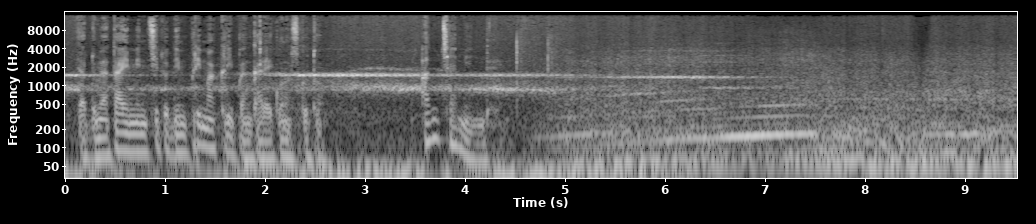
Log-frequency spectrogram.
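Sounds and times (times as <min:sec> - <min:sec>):
speech: 0:00.1 - 0:03.0, 0:03.6 - 0:05.4
bus engine droning with whining tones: 0:04.5 - 0:09.5
passing traffic: 0:04.5 - 0:09.5.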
